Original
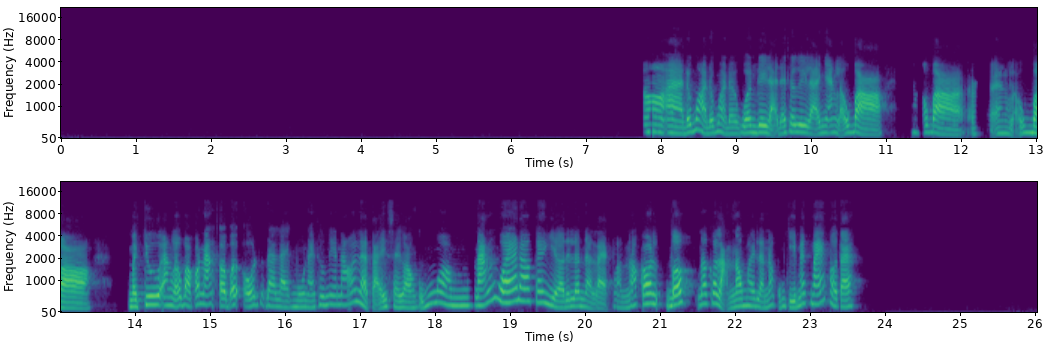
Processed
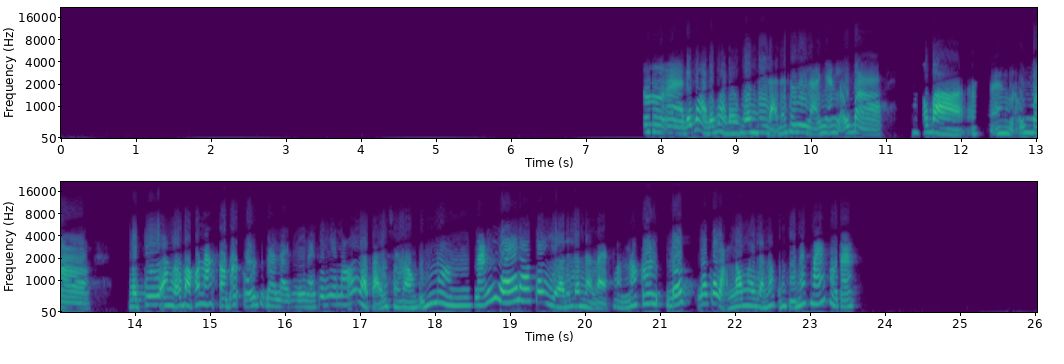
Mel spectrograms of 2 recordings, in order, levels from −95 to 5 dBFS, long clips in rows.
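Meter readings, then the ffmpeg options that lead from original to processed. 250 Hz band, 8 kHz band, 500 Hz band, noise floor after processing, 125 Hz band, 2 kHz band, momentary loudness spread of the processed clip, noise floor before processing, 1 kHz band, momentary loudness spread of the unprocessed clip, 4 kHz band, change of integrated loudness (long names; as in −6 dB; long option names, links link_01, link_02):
−7.5 dB, can't be measured, −8.0 dB, below −85 dBFS, −5.5 dB, −5.5 dB, 9 LU, −81 dBFS, −6.5 dB, 9 LU, −6.5 dB, −7.0 dB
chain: -filter_complex "[0:a]highshelf=frequency=2900:gain=-9.5,acrossover=split=800[link_01][link_02];[link_01]asoftclip=type=hard:threshold=-32.5dB[link_03];[link_03][link_02]amix=inputs=2:normalize=0,asplit=2[link_04][link_05];[link_05]afreqshift=0.38[link_06];[link_04][link_06]amix=inputs=2:normalize=1"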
